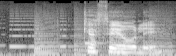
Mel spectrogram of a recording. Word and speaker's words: café au lait: You don't pronounce the T. Café au lait.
